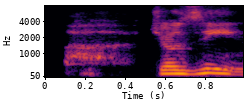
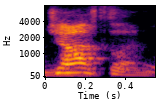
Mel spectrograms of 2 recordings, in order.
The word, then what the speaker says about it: Joselyn: into Jo uh um Josine, right? Joselyn Navaro. Joselyn. Joselyn. Okay. I was trying to pronounce it because I always look at it and I always I just can never get it right.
